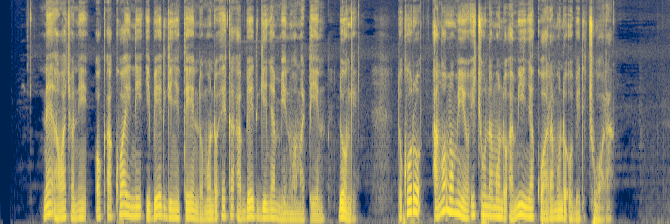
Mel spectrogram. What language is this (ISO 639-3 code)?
luo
